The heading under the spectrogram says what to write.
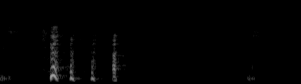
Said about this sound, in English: Oh, my dogs are fighting.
